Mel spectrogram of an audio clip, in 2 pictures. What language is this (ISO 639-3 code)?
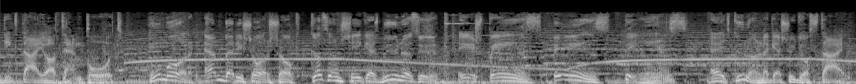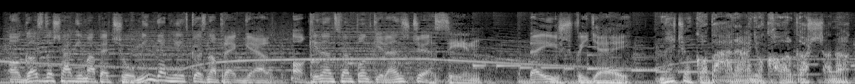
hun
